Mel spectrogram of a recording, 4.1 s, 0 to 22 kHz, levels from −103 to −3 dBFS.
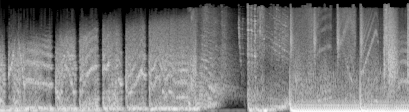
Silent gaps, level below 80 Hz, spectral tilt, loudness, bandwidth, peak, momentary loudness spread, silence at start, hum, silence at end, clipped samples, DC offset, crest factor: none; -14 dBFS; -5 dB/octave; -17 LUFS; 16.5 kHz; 0 dBFS; 8 LU; 0 s; none; 0 s; under 0.1%; under 0.1%; 12 dB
